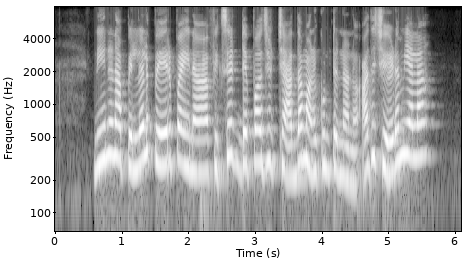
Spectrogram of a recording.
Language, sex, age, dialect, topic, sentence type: Telugu, female, 25-30, Utterandhra, banking, question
